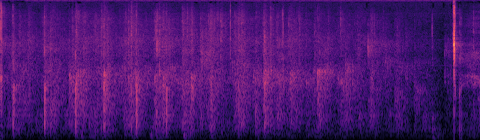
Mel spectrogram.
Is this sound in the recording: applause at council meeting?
yes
